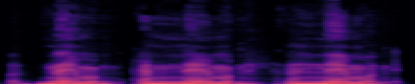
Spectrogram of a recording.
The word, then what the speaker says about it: anemone: How do you mispronounce an N? How? Your tongue is your behind your top teeth and let the air through your nose. Anemone.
